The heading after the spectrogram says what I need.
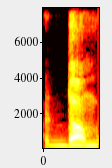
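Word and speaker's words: dumb: यह उच्चारण गलत होता इसका सही उच्चारण क्या होगा दम क्योंकि इसमें बी साइलेंट है क्यों साइलेंट है क्योंकि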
